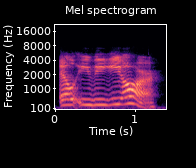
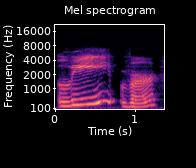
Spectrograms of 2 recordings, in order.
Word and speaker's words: lever: There are two common ways to pronounce l e v e r. Mhm. Long e and short e. Lever and lever.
